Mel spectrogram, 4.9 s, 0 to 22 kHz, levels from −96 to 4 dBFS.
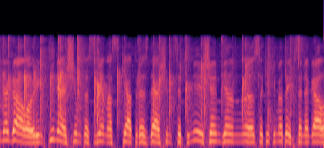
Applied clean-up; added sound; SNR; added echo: none; Clapping; 12 dB; none.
